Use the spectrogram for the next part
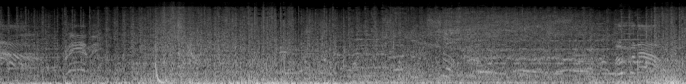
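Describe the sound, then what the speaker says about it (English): Sustained gunfire from ground troops in a Halo Wars battle rattles on without a break, dense and loud, with explosions and battle noise mixed in and voices speaking over the din. "I'm under fire from ground troops"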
